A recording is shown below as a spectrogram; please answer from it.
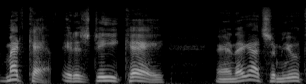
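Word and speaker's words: Dike: And the Niners did cut Gay yesterday to bring your guy Eddie money back, but it's not pronounced dyke. It is like metaf. It is DK and they got some youth on that wide receiver room.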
